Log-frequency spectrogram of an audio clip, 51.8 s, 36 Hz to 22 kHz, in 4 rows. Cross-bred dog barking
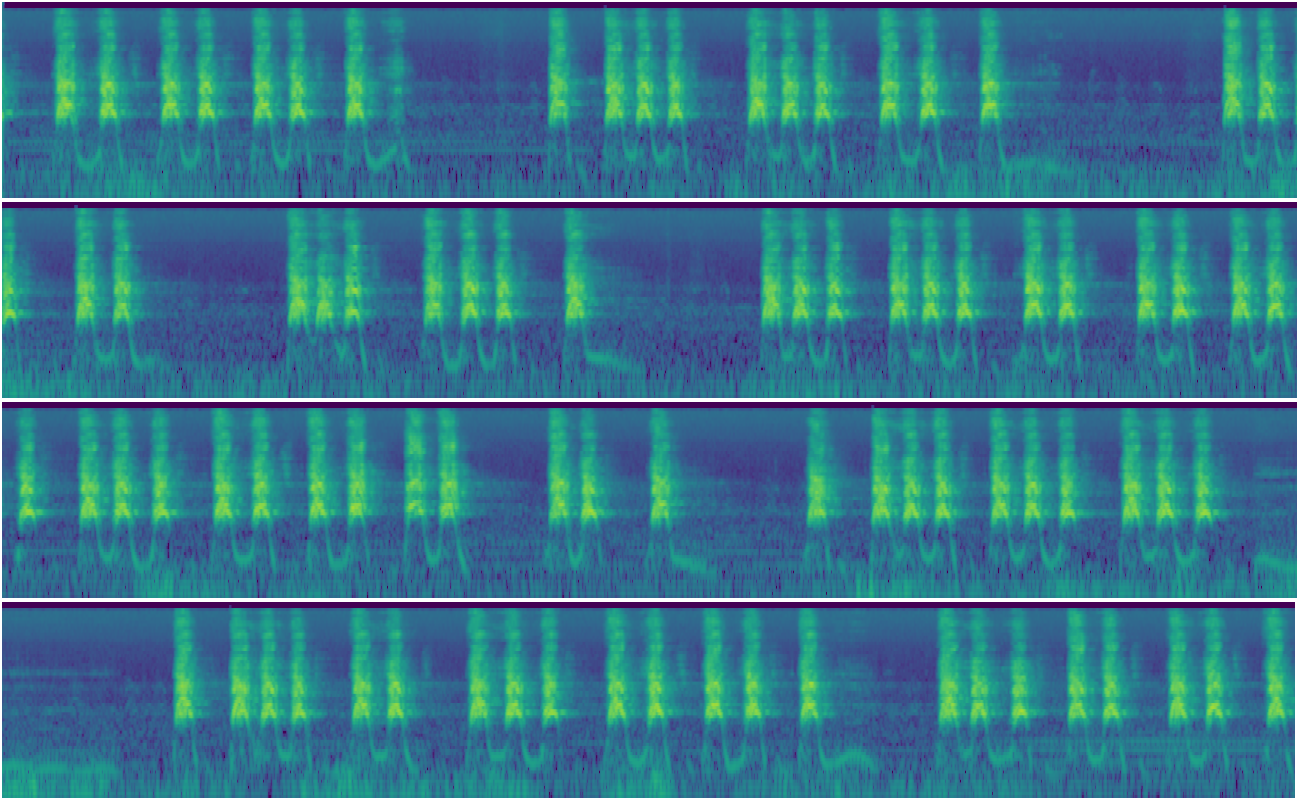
0.0 4.2, 5.4 10.5, 12.2 14.5, 15.8 19.1, 20.5 30.7, 31.3 32.9, 33.9 38.2, 40.6 47.5, 48.2 51.7

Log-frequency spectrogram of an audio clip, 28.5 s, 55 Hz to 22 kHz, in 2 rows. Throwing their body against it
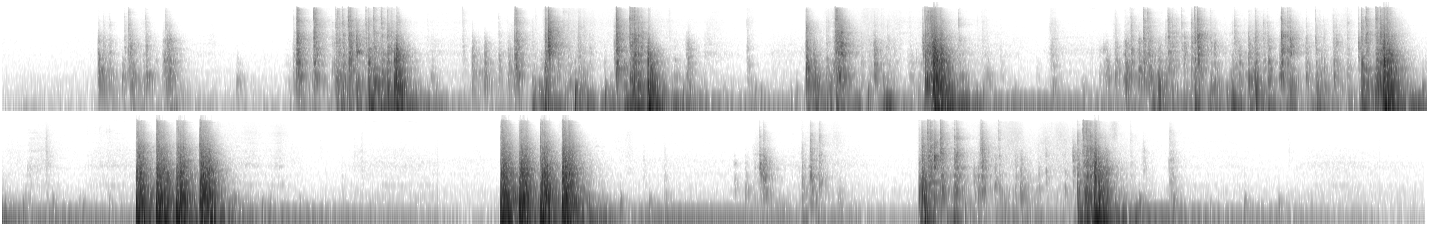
3.0 17.1, 23.4 27.1

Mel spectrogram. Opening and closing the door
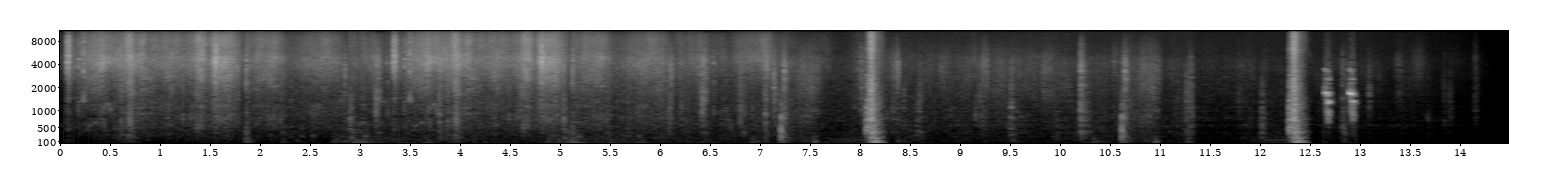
2.4 8.6, 12.0 13.0

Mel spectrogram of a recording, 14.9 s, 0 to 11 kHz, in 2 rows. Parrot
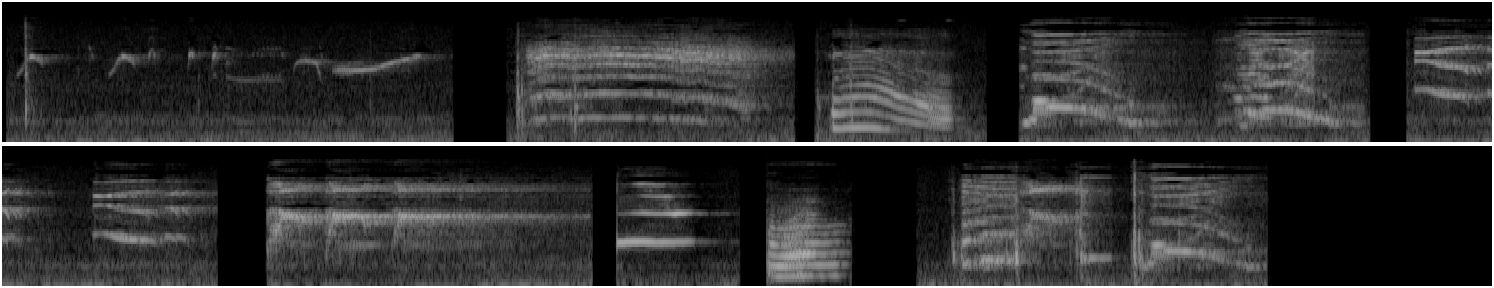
6.2 13.6

